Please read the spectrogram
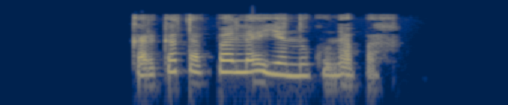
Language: Yanahuanca Pasco Quechua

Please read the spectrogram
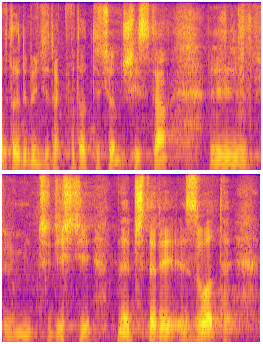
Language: Polish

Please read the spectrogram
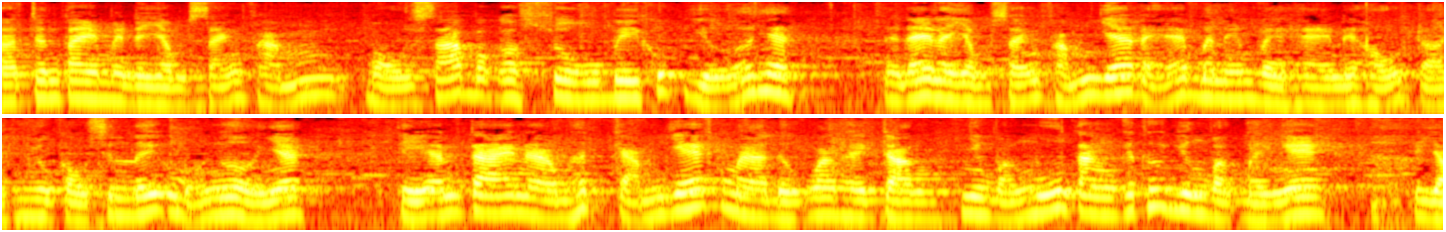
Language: Vietnamese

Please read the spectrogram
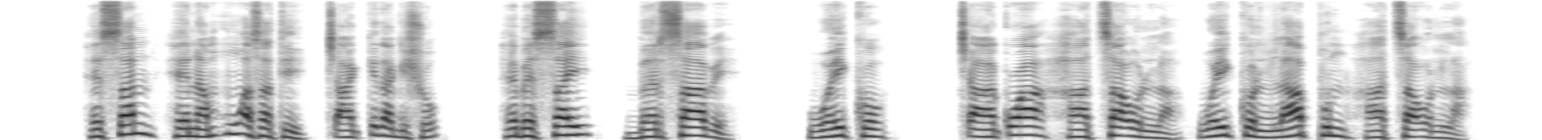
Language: Gofa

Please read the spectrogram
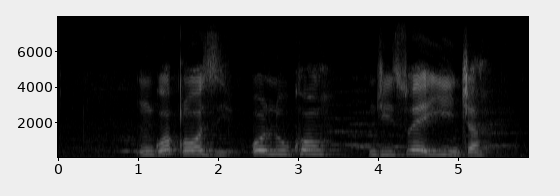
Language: Zulu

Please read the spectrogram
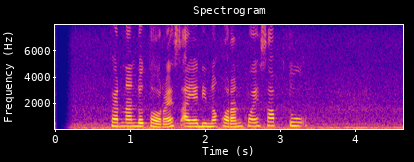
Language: Sundanese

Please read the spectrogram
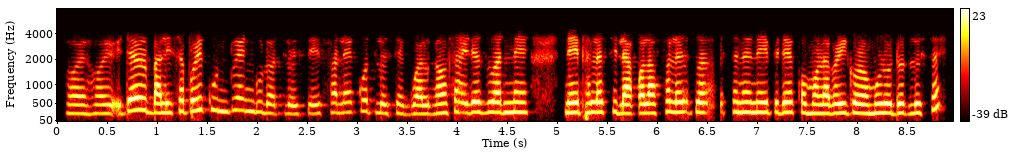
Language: Assamese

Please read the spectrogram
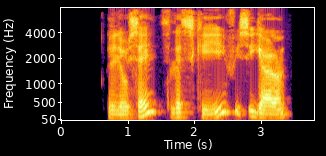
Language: Kabyle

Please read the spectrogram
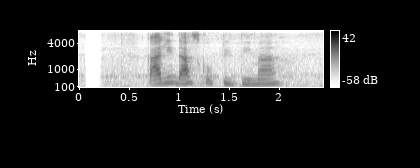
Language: Nepali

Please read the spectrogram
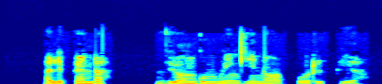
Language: Swahili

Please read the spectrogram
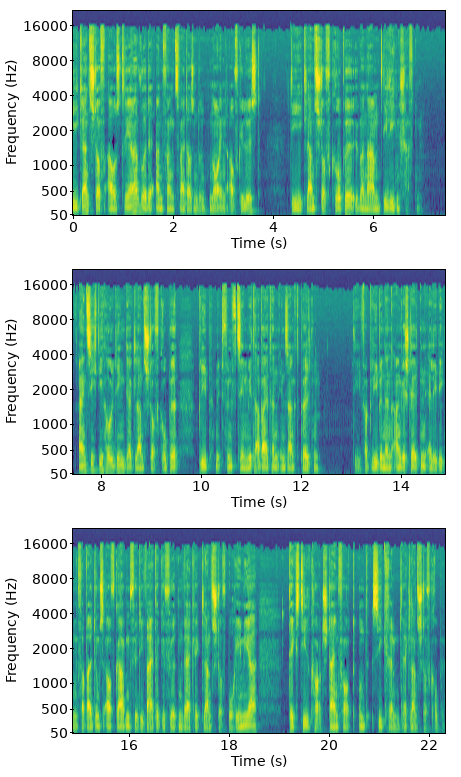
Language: German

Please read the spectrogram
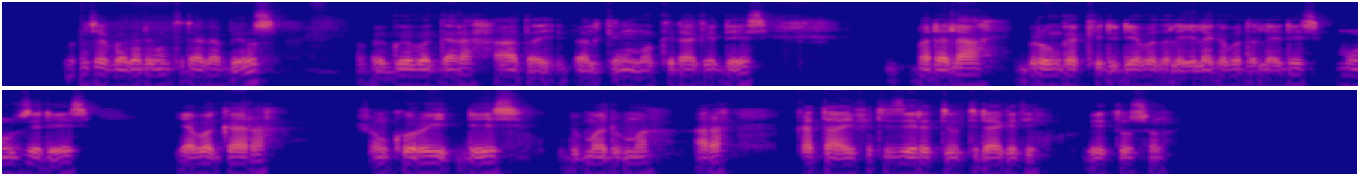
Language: Wolaytta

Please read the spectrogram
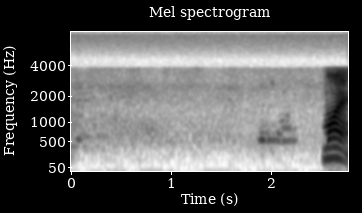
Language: Assamese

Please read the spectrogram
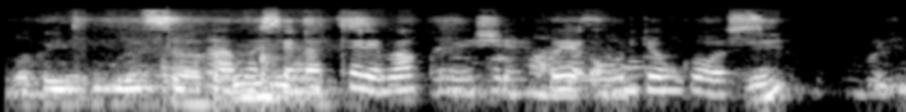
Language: Kinyarwanda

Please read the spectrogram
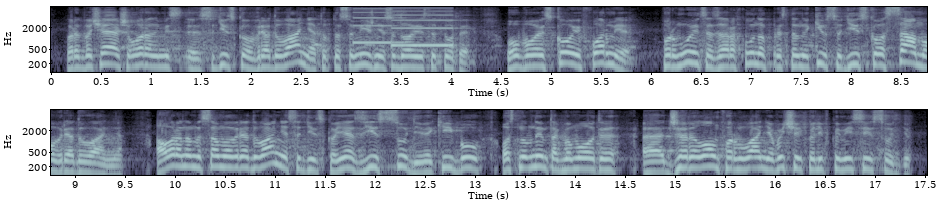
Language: Ukrainian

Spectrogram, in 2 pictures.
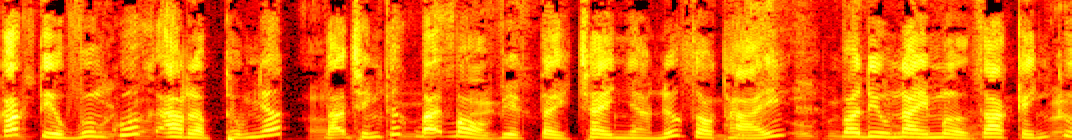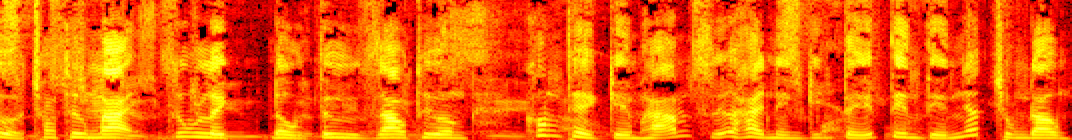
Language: Vietnamese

